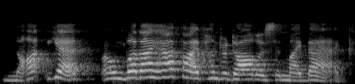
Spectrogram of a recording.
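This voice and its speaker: A worried, proper middle-aged lady acted by a woman for a radio mystery. She speaks hesitantly and earnestly in a slightly high voice. The sound is dull and noticeably roomy, like a video call. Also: expressive, a little slow, a bit bright. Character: polite, earnest, troubled middle-aged well-to-do wife. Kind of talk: old-time radio drama acting.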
